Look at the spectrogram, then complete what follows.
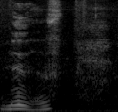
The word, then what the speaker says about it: MOV: assemblies so the MOV that leads this instruction pronounced move what that does at least colloquially is it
